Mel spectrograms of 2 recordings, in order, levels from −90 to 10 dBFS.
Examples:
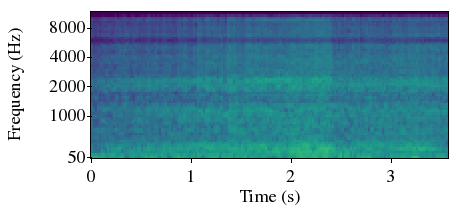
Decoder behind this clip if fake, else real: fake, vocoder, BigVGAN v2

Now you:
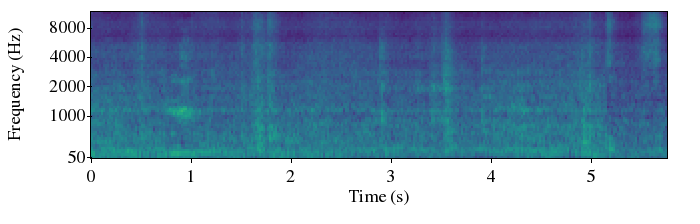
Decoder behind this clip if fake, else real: fake, codec, SNAC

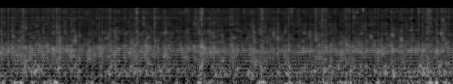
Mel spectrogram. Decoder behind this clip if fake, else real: fake, vocoder, Vocos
